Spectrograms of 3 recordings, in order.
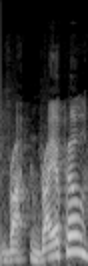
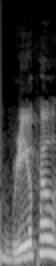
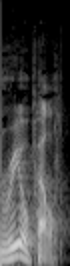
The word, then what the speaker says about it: Riopel: only because you said so so Robert Raymond ropel riopel how do you pronounce that one you got it on the second one riopel riopel he is an international bestselling author app designer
